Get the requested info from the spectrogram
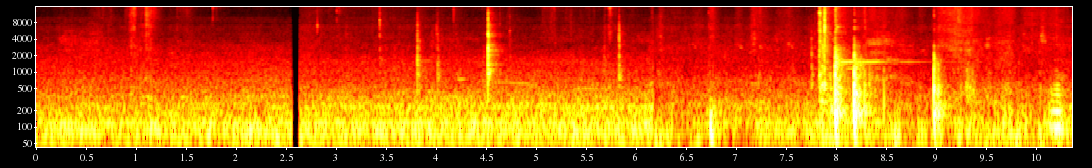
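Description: Metallic clicks and clinks as a rubber coolant hose with a worm-drive clamp is worked off a motorcycle engine's water pump by hand. A few light clicks come about four seconds in and a louder cluster of clinks near the end, over a steady low hum.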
